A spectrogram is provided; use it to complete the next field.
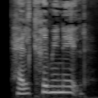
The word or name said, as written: halvkriminel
